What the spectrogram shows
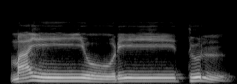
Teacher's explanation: nun sukun bertemu dengan huruf ya bacaan Idgham bighunah masuk dengan mendengung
